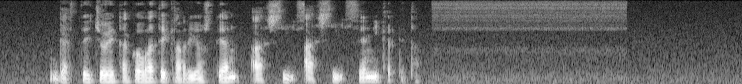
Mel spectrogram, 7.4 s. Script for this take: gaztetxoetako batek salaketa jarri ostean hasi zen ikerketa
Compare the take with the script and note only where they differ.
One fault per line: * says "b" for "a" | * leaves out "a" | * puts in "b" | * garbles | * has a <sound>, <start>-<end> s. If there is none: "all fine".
* leaves out "salaketa"
* puts in "hasi"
